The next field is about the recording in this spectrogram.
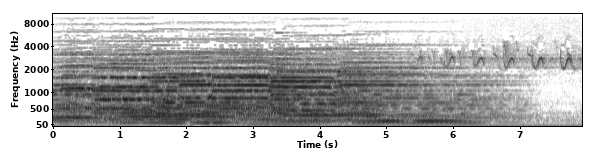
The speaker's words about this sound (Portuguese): Era segunda-feira. Eu tratava dos passarinhos em meu canto no jardim e continuava com meus pensamentos enquanto aguardava o senhor Luiz, que iria almoçar comigo.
